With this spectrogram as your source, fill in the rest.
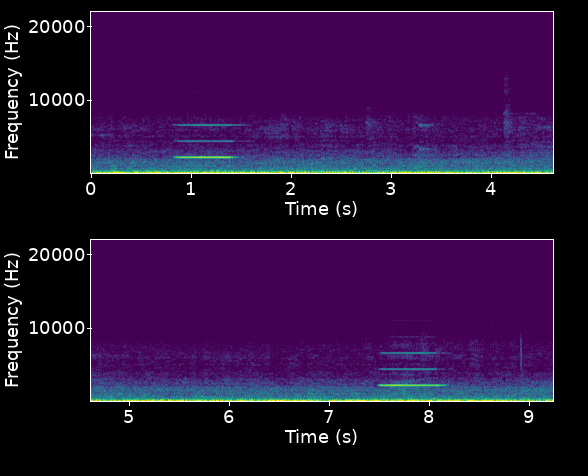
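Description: An elevator chime dings.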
